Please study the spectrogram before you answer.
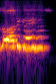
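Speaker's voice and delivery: high, whiny mock moan; mocking moaning fan. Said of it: "they bitch and moan about the Glazers".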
